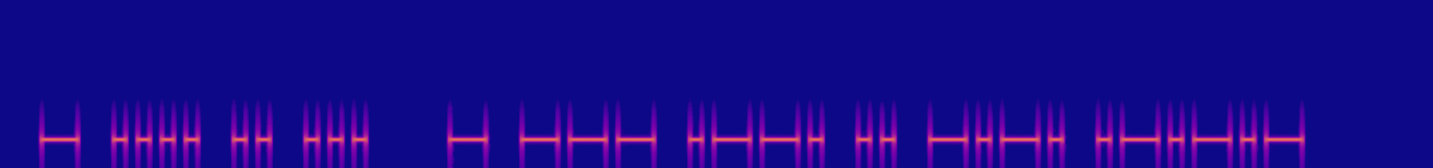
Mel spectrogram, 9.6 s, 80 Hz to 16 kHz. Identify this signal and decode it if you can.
Morse code, heard as a keyed tone, about 15 wpm, 700 Hz. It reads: THIS TOPIC.
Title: Sentences from Top 1200 Words 15wpm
